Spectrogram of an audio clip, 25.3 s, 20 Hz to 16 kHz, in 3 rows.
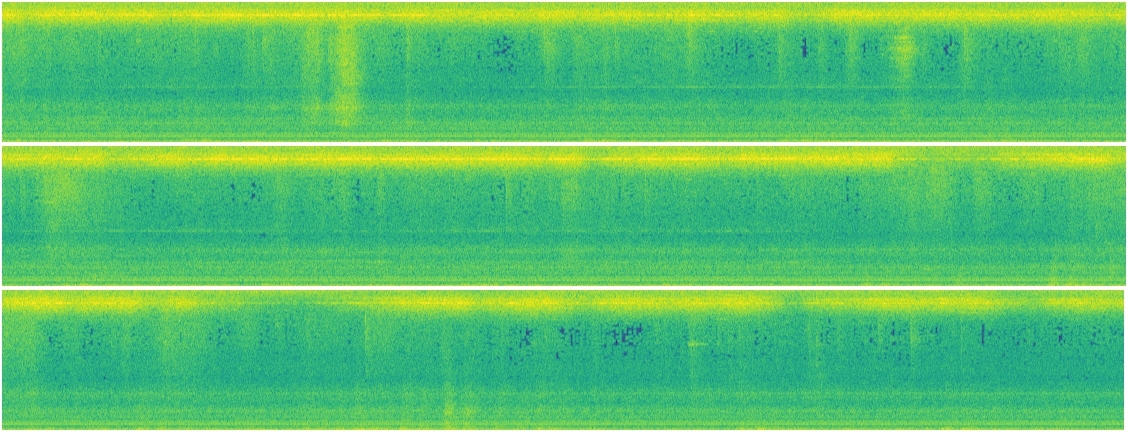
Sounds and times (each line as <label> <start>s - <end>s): On the train 0.0s - 25.2s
